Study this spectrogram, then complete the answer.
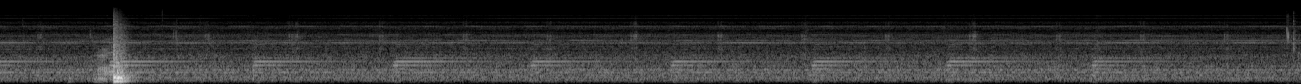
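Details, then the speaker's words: Old 486-class Packard Bell PC hard drive during ScanDisk: one loud knock then faint regular ticks about every 1.5 s over quiet whir; drive has problems; failing hard drive. "Yeah, we have a problem, son. Okay, the drive has problems."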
